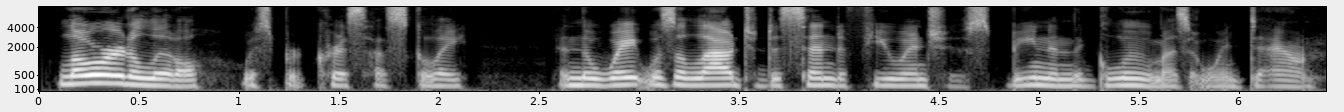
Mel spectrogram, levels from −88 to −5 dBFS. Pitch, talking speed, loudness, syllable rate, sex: 190 Hz, 235 wpm, -19 LUFS, 6.2 syllables/s, female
